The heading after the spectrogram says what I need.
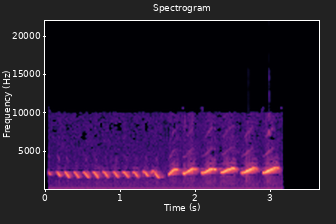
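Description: A canary sings a fast rolling trill of about thirteen quick notes, then shifts to six slower, brighter rising whistles, all high-pitched and clear.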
